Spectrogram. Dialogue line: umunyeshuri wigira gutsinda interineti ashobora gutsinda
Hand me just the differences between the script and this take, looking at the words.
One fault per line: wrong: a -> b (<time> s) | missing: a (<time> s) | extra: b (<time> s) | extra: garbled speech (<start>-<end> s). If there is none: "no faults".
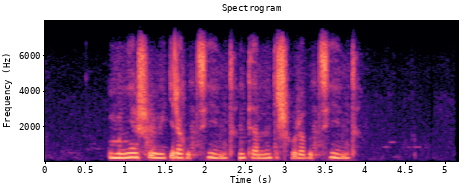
no faults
